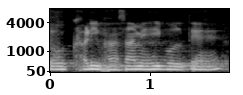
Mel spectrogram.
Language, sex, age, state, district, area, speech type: Hindi, male, 30-45, Uttar Pradesh, Jaunpur, rural, spontaneous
